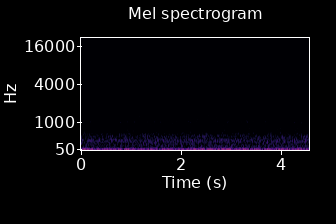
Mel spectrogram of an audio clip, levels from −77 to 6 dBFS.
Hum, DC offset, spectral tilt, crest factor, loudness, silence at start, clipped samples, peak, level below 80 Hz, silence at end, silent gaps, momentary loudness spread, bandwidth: none; under 0.1%; -5.5 dB/octave; 10 dB; -61 LUFS; 0 s; under 0.1%; -38 dBFS; -52 dBFS; 0 s; none; 2 LU; 7.8 kHz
